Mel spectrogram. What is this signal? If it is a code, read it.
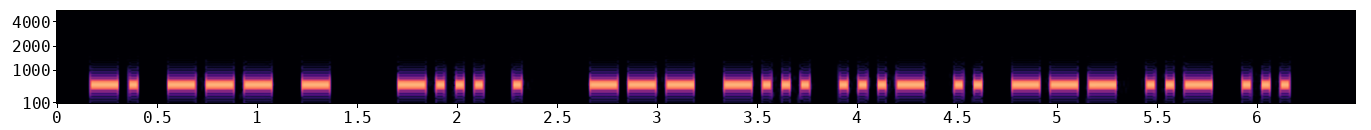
Morse code, heard as a keyed tone, about 25 wpm, 600 Hz. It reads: NOT BE OBVIOUS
